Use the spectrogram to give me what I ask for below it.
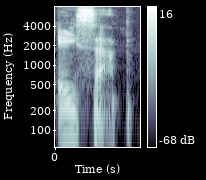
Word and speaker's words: ASAP: A-S-A-P or ASAP. Sometimes we say A-S-A-P, sometimes we say ASAP. Both of them are pretty acceptable.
